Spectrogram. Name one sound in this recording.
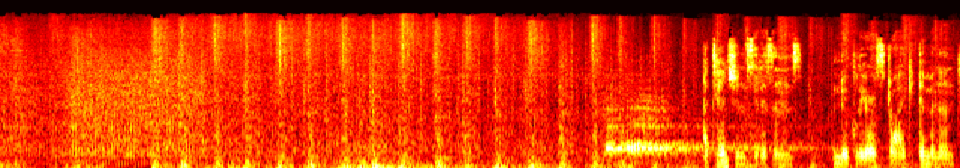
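Heavy armoured footsteps thud through dry grass.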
